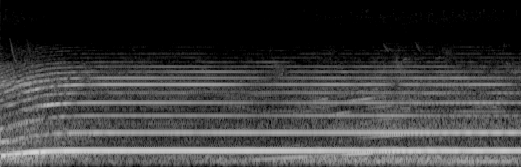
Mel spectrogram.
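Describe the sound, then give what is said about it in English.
Air raid sirens wail over Kyiv, a loud steady tone rich in harmonics that holds unbroken throughout, with a second siren's pitch climbing underneath midway. “Those still there in Kyiv who did not evacuate or did not run into the subways for shelter, again heard the air raid sirens warning that more attacks would be coming.”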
